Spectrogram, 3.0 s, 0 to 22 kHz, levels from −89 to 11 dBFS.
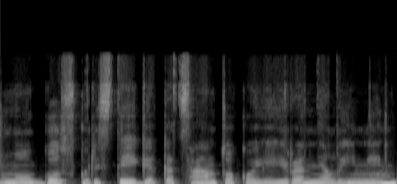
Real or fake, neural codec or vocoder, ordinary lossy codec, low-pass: real; none; Opus, 24 kbps; 14.4 kHz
